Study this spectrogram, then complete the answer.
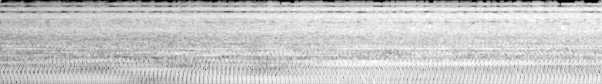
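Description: A portable generator runs steadily with a constant engine drone and hum, holding a fairly loud, even level throughout with no voices.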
